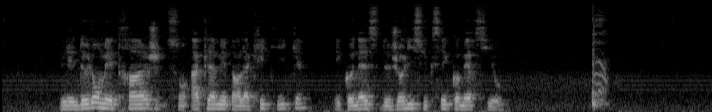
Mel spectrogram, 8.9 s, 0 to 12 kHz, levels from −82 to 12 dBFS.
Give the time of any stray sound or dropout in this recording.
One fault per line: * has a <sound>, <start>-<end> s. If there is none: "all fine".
* has a cough, 7.4-7.6 s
